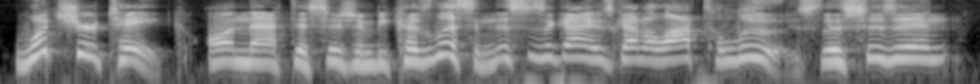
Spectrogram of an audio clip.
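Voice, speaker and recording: High-voiced energetic male sports host. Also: a little fast, dry recording, clean studio sound. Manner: energetic, emphatic. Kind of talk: studio sports talk. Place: studio.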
